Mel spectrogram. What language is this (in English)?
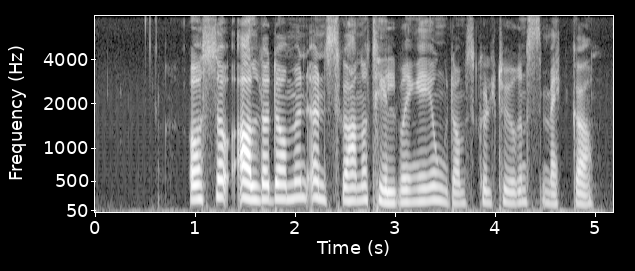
Norwegian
